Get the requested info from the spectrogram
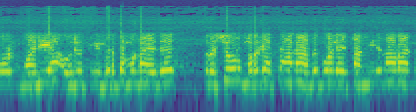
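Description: Speech only: a man reporting in Malayalam over a telephone line, with the thin, narrow sound of a phone call.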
